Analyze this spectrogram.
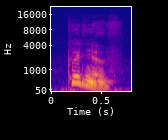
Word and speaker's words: couldn't have: words take a look could not have becomes couldn't have but we don't usually say it like that we usually say good enough or just good now remember Mary who didn't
